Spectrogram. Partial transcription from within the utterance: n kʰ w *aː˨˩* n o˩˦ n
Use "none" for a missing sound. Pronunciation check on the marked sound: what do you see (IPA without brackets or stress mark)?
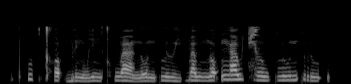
aː˨˩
